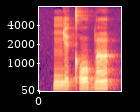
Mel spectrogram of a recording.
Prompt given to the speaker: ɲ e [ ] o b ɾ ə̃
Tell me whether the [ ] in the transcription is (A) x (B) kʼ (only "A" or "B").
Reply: B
